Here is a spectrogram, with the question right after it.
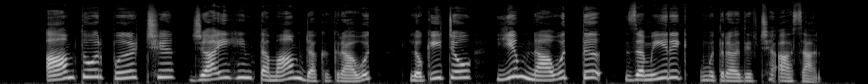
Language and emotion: Kashmiri, neutral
